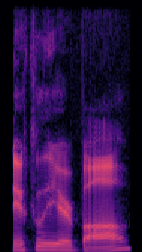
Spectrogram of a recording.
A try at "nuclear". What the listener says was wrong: Is that how you would normally say it? nuclear. There's no U there. It's nuclear. Everyone says nuclear and it's wrong.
